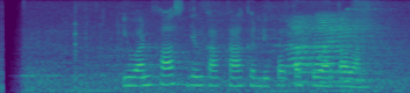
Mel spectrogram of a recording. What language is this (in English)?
Sundanese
